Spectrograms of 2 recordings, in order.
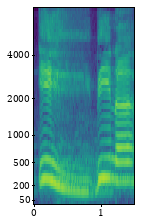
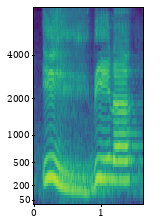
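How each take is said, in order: No difference in how they are said.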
